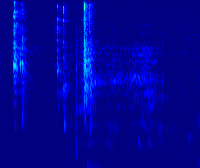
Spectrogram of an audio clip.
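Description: A few faint keystrokes on a computer keyboard, sparse and mostly in the first second.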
